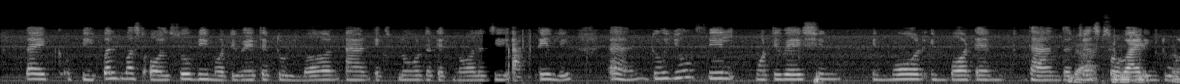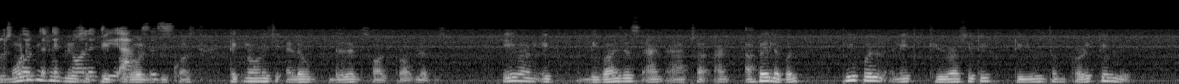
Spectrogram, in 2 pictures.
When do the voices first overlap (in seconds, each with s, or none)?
10.7 s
